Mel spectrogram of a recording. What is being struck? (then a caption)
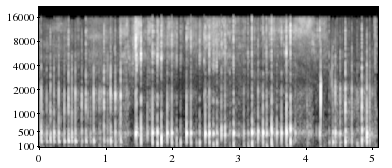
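Printed cardboard box. Fingertips and nails tap and scratch across the face of a long, printed cardboard rifle scope box, closed with the scope inside. About 38 quick, dry taps ring out in a rapid, uneven run, each with a hollow, boxy tone centered low around 200 to 500 Hz and dying away almost instantly, with faint scratching between them.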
